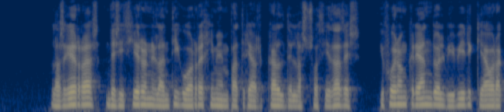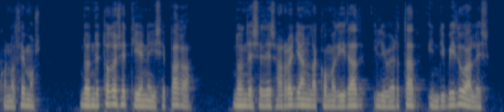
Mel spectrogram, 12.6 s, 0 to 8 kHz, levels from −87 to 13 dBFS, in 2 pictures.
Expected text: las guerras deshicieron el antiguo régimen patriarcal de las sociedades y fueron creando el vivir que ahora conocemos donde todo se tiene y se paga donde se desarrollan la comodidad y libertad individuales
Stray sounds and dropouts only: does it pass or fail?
pass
